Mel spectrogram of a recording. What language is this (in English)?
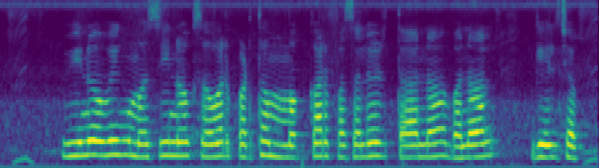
Magahi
